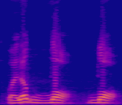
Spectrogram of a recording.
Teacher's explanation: huruf dhad itu keluarnya dari pinggir lidah maupun yang kanan ataupun yang kiri atau dua-duanya. Dan memang ada yang mengatakan bahwa Rasulullah Shallallahu Alaihi Wasallam satu-satunya yang bisa melafalkan huruf dhad dengan baik.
